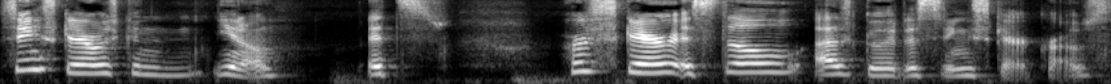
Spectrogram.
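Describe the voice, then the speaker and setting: This woman's pitch swings very widely as she keeps a moderate pace. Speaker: Halloween prop reviewer. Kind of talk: casual unscripted review to camera. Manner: stuttering.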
